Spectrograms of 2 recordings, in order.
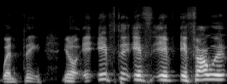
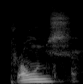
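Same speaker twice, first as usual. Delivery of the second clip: South African accent attempt; 2 semitones lower, 8 dB quieter than usual. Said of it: "say prawns in a South African accent".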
